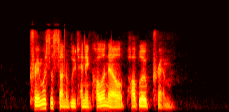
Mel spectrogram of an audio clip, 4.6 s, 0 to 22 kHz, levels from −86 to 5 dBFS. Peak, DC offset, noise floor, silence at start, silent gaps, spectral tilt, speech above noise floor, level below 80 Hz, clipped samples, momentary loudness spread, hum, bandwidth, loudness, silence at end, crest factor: -2 dBFS; under 0.1%; -75 dBFS; 0.6 s; none; -4.5 dB/octave; 57 dB; -68 dBFS; under 0.1%; 11 LU; none; 7.8 kHz; -18 LUFS; 1.15 s; 18 dB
